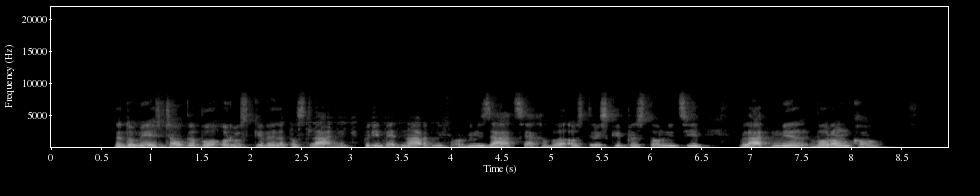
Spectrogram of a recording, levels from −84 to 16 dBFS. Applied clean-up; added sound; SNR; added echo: neural mask model DeepFilterNet 3.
